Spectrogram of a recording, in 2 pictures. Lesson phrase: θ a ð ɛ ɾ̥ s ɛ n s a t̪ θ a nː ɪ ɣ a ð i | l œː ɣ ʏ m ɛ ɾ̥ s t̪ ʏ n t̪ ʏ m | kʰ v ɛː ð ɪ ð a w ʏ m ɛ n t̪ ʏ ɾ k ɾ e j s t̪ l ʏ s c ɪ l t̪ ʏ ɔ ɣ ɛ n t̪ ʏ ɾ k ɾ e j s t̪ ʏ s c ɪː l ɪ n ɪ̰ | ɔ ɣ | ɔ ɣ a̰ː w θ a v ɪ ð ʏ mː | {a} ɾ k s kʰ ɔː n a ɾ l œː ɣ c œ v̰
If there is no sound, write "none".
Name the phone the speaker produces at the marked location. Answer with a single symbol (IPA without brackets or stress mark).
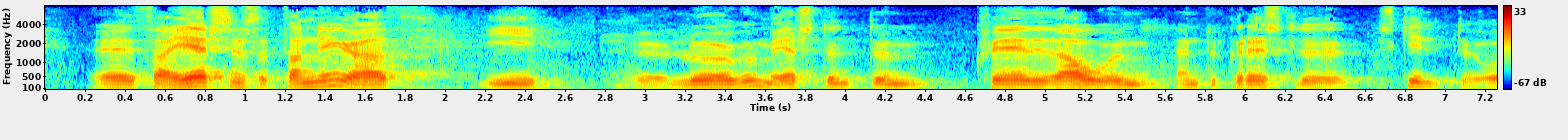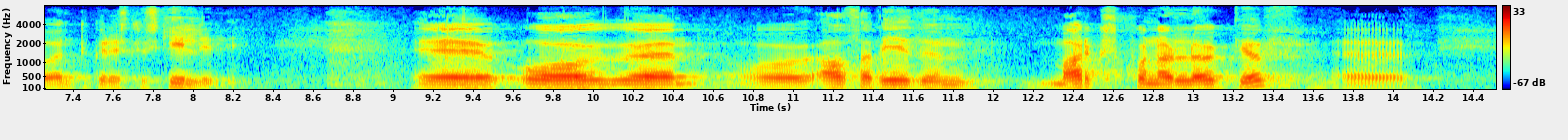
a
